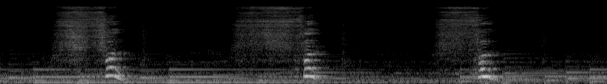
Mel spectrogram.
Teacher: звук ф приголосний шумний щелинний верхні зуби змикаються з нижньою губою та утворюють вузьку щелину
